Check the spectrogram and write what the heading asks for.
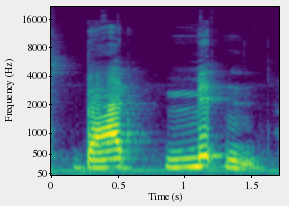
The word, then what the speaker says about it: badminton: place called badminton but trust me no one calls it that it's bad mitten mitten just like the thing you wear in the winter to cover your hands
